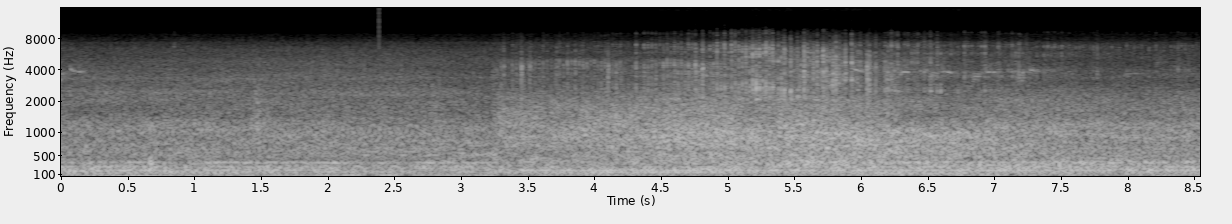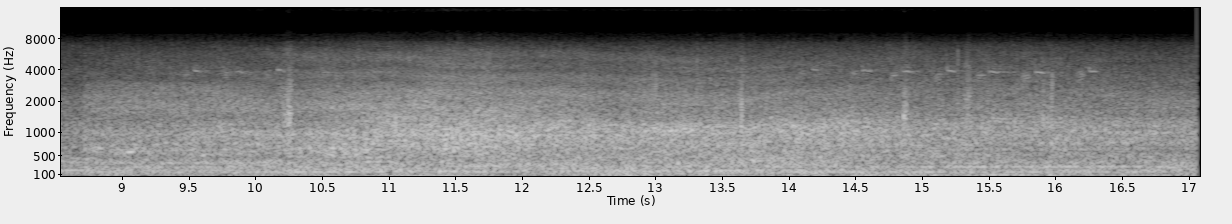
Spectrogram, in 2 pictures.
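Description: A vehicle engine idling with a steady low hum, under outdoor street noise that swells in the middle and second half.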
